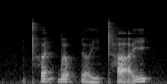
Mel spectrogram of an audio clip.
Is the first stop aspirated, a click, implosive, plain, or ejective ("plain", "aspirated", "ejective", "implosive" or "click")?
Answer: aspirated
